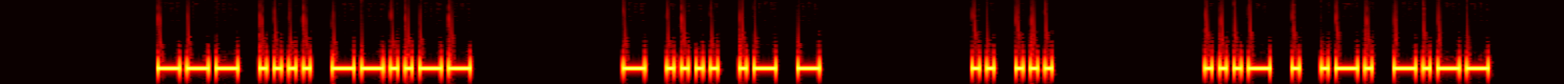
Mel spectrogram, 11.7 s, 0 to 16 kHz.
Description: Morse code, heard as a keyed tone, about 22 wpm, 700 Hz. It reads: OH, THAT IS VERY
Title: 3x Word-Spacing - Sentences from Top 500 Words - 22wpm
